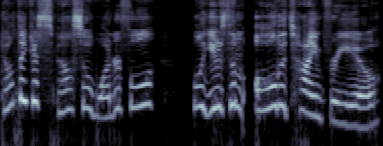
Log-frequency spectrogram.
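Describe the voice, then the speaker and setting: A woman's voice: very high-pitched, sing-song, normal speed, dark tone, dry recording, clean studio sound. A woman playing a sweet, eager, obsessive young yandere best friend in an anime-style audio roleplay, gushing and theatrical.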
